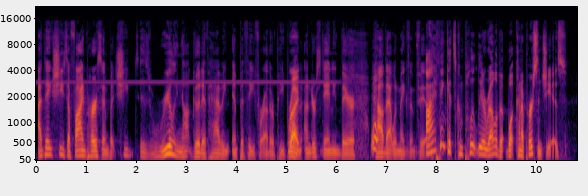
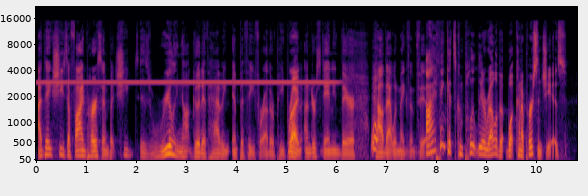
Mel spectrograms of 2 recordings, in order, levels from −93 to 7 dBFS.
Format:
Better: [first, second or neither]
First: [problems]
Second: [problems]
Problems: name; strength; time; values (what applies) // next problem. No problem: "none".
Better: first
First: high-pitched whine; faint; until 6 s; 3 kHz, 25 dB below the speech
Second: high-pitched whine; loud; until 6 s; 3 kHz, 7 dB below the speech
